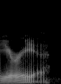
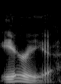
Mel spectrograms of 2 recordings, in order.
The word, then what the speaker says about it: Ara: to go to Ura it's ARA who wants to go to ARA now he pronounces it right and of course GED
